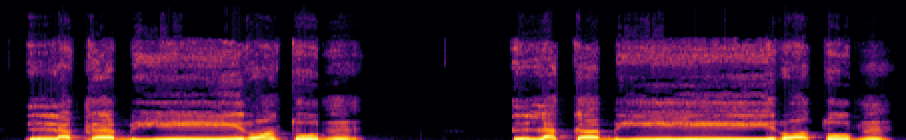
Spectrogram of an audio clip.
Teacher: یہ کاف جو ہے یہ باریک پڑھیں گے اور را کو اوپر پڑھیں گے چونکہ را کے اوپر زبر ہے۔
